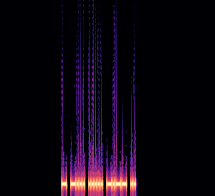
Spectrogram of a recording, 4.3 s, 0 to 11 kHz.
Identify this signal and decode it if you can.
Morse code, heard as a keyed tone, about 40 wpm, 700 Hz. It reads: TB5YI
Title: DXCC-100 Call Signs - 5 Characters - 40wpm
